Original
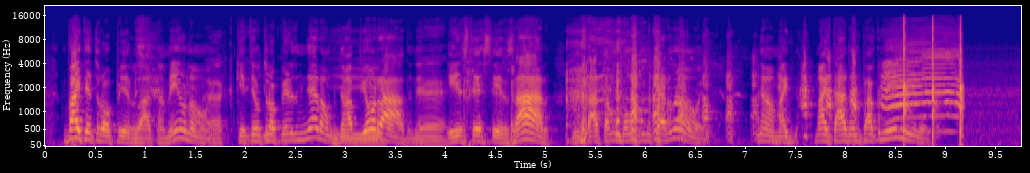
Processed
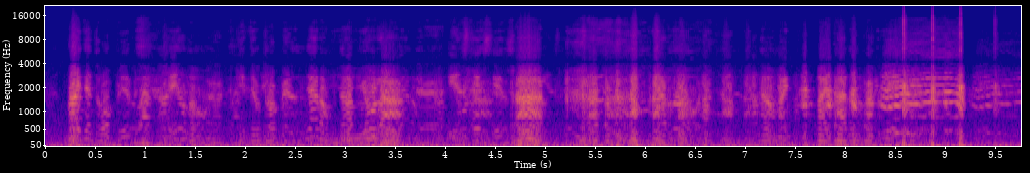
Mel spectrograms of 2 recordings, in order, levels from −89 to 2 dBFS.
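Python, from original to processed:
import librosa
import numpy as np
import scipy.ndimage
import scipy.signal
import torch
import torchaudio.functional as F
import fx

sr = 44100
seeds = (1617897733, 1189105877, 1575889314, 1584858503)

p1 = fx.frame_reverse(x, sr, frame_ms=35.0)
p2 = fx.low_shelf_res(p1, sr, hz=600.0, db=-9.5, q=3.0)
p3 = fx.tube_stage(p2, sr, drive_db=24.0, bias=0.75)
p4 = fx.fixed_phaser(p3, sr, hz=1800.0, stages=4)
p5 = fx.dmg_noise_colour(p4, sr, seeds[0], colour='brown', level_db=-53.0)
y = p5 + fx.echo_single(p5, sr, ms=913, db=-13.0, dry=0)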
